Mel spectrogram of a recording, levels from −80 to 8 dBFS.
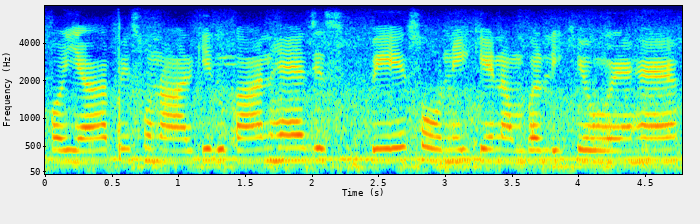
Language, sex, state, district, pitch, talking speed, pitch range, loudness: Hindi, female, Rajasthan, Bikaner, 220 Hz, 190 wpm, 215-230 Hz, -13 LUFS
